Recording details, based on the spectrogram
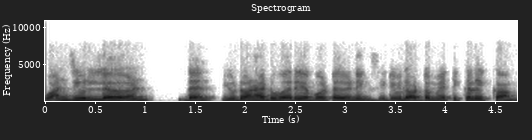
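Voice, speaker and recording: Talking at a fairly quick pace, a man with an Indian accent has a high pitch and ordinary pitch variation. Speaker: pharmacy researcher and educator. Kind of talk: podcast interview.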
